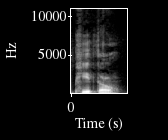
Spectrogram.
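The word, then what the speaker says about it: πείθω: It's pronounced pitho.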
